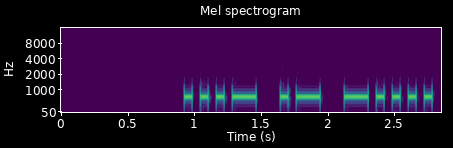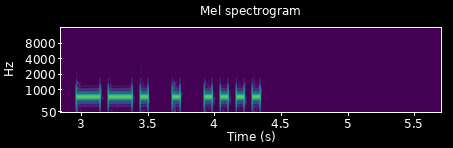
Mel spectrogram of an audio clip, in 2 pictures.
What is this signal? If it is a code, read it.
Morse code, heard as a keyed tone, about 21 wpm, 700 Hz. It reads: VA6GEH
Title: DXCC-100 Call Signs - 6 Characters - Repeated 3x - 20wpm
